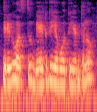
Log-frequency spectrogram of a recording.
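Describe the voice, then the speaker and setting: A woman's voice: mid-range voice, fairly even intonation, a little fast, dark tone. A woman narrating a scripted story in a poetic, descriptive way.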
